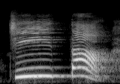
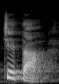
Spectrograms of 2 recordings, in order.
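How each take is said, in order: First: चीता drawn out slowly with a long, higher ee; stressed long ee. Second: Said in the usual way. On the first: Shown as a demonstration. Teacher showing how stress changes meaning, long stressed ee in चीता. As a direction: put the weight on चीता's first vowel and stretch it. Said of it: "थोड़ा सा बल दे दिया चा की बड़ी की मात्रा पर". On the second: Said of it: "अगर हमने थोड़ा सा बल दे दिया".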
